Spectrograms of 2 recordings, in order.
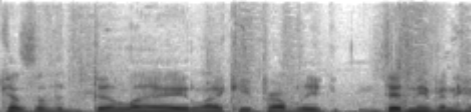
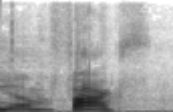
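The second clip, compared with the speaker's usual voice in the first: squeaky fox voice. Acted. Playful squeaky fox cry.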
